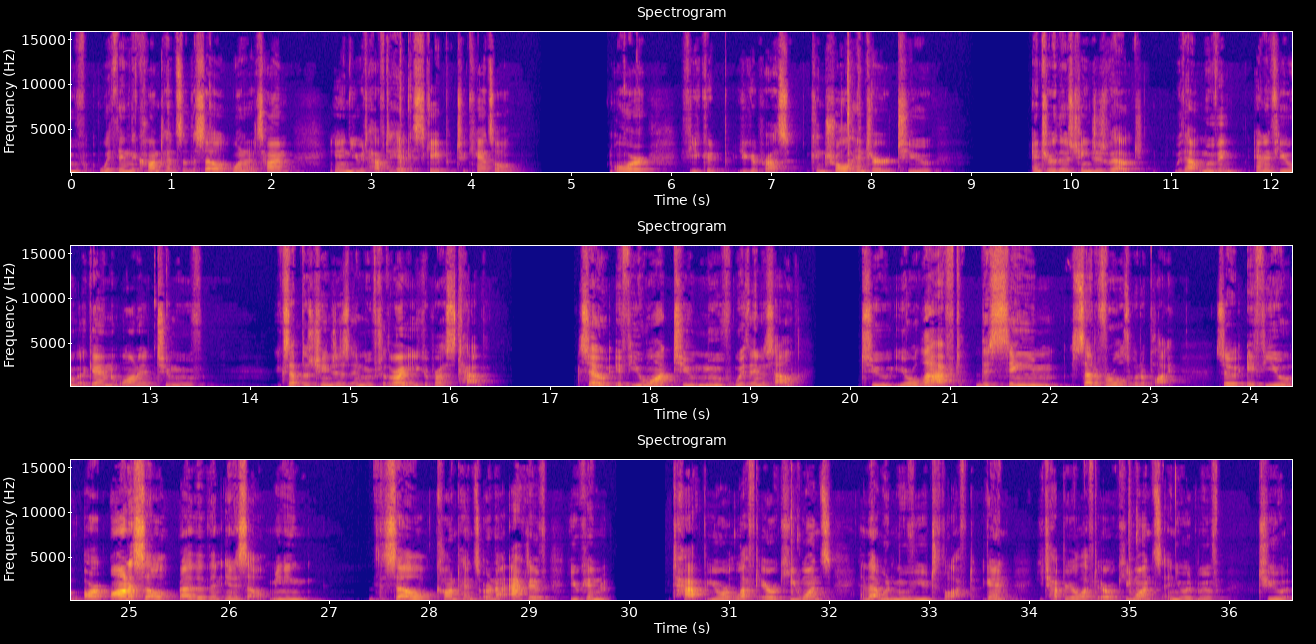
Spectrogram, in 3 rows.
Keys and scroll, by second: 0.0 Right, 1.9 Right, 2.9 Escape, 7.3 ctrl+Return, 15.8 Tab, 31.1 Left, 34.5 Left, 35.3 Left.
